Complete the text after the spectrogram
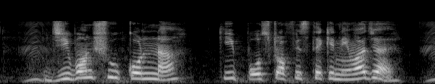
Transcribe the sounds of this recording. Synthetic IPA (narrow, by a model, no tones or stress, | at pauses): d͡ʑibonʃukonːa | kiposʈɔfist̪ʰekeneoad͡ʑae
